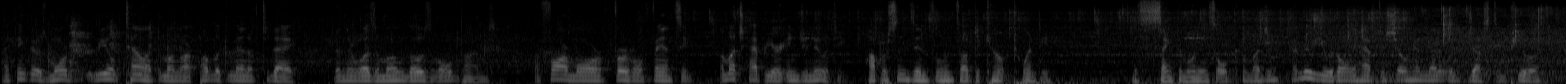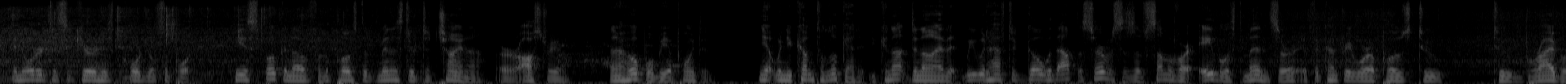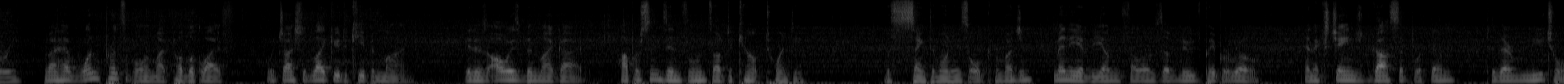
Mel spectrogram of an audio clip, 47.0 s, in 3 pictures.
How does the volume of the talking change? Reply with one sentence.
The loudness of the talking stays about the same.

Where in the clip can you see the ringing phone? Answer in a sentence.
The ringing phone can't be heard in this clip.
